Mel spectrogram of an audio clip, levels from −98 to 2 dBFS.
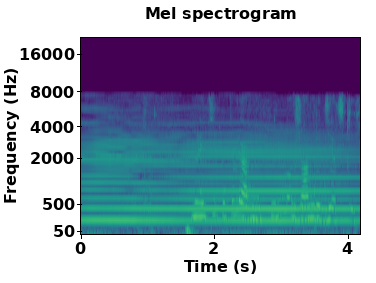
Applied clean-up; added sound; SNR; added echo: none; Bowed string instrument; -5 dB; none.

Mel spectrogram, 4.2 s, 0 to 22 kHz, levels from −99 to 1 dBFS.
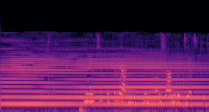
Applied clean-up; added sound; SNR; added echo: neural mask model RNNoise.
